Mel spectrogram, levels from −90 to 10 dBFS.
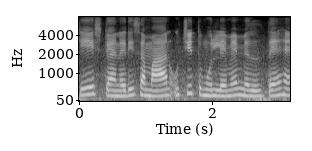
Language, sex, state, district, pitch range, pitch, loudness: Hindi, female, Delhi, New Delhi, 200-230 Hz, 215 Hz, -13 LUFS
